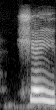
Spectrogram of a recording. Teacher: مدلین ہو رہی ہے، نرمی سے موڑیں گے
